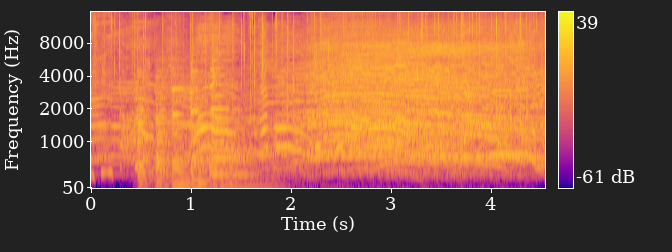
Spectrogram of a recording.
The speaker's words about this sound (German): Das fröhliche Gelächter inner und außerhalb des Baumgartens verwandelte sich in ein jubelndes Beifallrufen.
